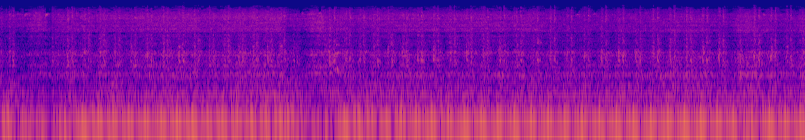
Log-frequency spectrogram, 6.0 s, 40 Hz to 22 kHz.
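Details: 1977 Dodge van 318 V8 2bbl after mileage/horsepower rebuild with changed air intake, first cold start, idling in gear: even rhythmic burble, about four pulses a second, quiet, no knocks or misses. Normal idle.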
